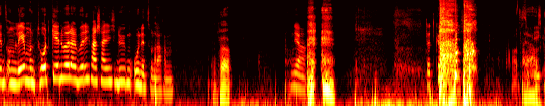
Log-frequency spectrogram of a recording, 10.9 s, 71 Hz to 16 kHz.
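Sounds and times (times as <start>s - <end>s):
speech: 0.0s - 3.6s, 4.2s - 4.7s, 5.8s - 6.8s, 8.5s - 9.6s, 10.2s - 10.8s
person coughing: 6.1s - 6.8s, 8.8s - 9.7s.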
